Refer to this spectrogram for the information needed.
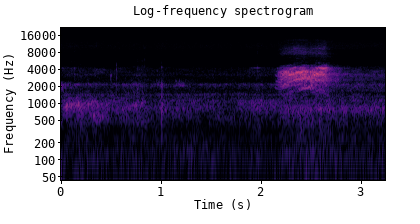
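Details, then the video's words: Near a pond in the wild, a female Eurasian golden oriole utters a single rough, nasal screech lasting about half a second, preceded by faint background bird notes. "LORIOT d'EUROPE, cris"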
